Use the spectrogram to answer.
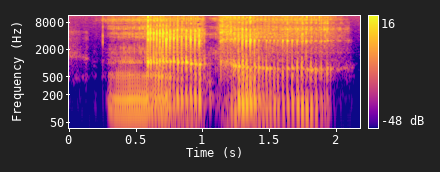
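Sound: voice imitating snoring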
